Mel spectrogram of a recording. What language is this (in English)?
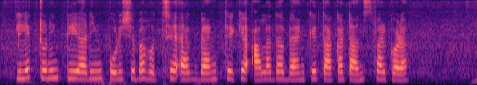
Bangla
